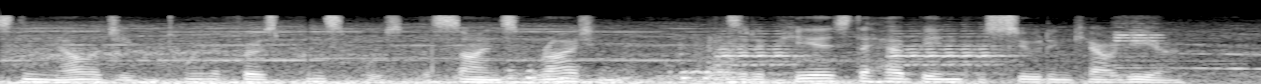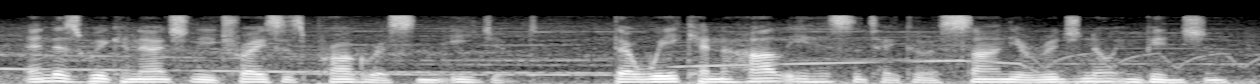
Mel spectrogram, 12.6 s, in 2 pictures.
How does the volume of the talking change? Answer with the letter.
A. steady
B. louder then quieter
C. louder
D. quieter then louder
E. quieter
A.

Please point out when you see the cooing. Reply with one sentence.
The cooing can be heard from 2.1 to 3.8 s.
